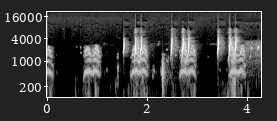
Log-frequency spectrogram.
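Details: Quail uttering low nasal wavering notes punctuated by paired sharp high chirps, spaced by short silences, about one group per second.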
